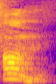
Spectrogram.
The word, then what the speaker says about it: homme: primeira palavra que nós vamos ter aí é homme. Homme. Homme. Escreve-se como H-O-W-M-E. Então H-O-M-M-E, tá? Palavra homem em francês. Como que a gente vai falar isso, então? Se colocarmos aí no plural, les hommes, nós fazemos a liaison, a gente faz a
